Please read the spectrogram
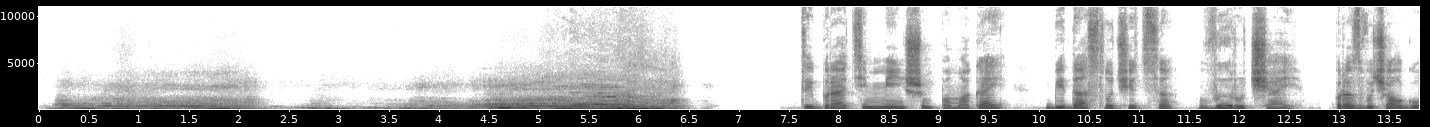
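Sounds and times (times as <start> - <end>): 
elephant calf bellowing in distress in a clay pit: 0.1 - 6.5
speech: 7.6 - 13.7.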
